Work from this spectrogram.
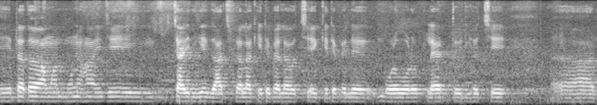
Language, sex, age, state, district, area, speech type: Bengali, male, 45-60, West Bengal, South 24 Parganas, urban, spontaneous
